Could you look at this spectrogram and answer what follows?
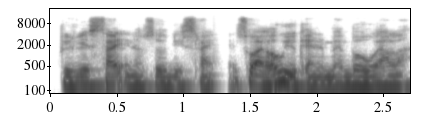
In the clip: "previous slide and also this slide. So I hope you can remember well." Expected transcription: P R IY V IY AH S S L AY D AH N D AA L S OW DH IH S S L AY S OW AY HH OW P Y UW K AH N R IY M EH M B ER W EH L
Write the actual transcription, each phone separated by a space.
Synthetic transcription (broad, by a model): P R IY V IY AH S S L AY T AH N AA S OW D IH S S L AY S OW AY HH OW P Y UW K AH N R IY M EH M B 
